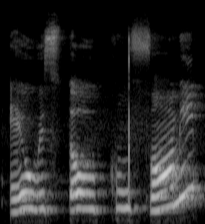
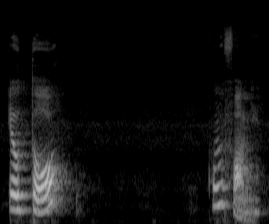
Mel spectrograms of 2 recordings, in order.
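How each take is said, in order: First: The verb is said in full as estou. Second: The verb is shortened to a single syllable. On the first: It is the formal way of saying it. "the formal way of saying" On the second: It is how people actually say it. "actually we would say tô"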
